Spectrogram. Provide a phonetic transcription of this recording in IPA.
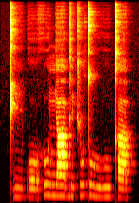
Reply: kʼ iː˨ b oː˨ h u˦ ɲ aː˦ ɡ ɪ˦˨ t͡ʃ u˦ t uː˦˨ β uː˦ kʰ a˦

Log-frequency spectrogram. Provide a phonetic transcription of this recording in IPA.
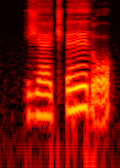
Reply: ʒ æː t͡ʃʼ ɛː ɗ ɔ̰

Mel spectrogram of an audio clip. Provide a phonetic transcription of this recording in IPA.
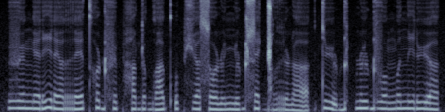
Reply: v ʏ ŋ e ɾ i ɾ e ə̯ r e t̪ʰ o ɖ f ʏ p h a ɖ ɾ ʏ ɡʷ a ə̯ kʷʼ e p ç ʏ ə̯ s o ɳ y ɲ y ɖ ɬ e ɡ͡ǁ o r ʏ ɳ ɐ | t y ɖ | ɳ y ɖ v o ŋʷ i n̪ i ɾ y ə̯

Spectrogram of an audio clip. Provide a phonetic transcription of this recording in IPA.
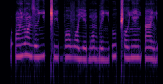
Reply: ʔ ɔ̃ ʎ lˠ ẽ z ɤ ʎ i ǁ i b ɔ v ɔ j e b ɔ̃ b ɛ ʎ | u ǁ ɔ ʎ ã ʎ ʔ ã ʎ

